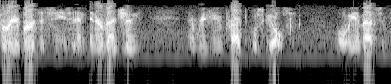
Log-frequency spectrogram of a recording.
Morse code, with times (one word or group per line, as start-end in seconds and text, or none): none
